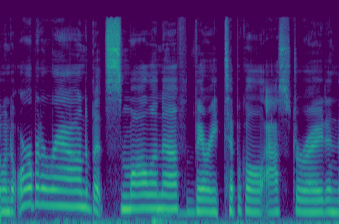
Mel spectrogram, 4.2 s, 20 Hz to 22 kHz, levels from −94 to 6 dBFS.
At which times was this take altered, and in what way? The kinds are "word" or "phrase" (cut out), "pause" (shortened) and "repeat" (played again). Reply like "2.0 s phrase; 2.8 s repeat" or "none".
2.3 s phrase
